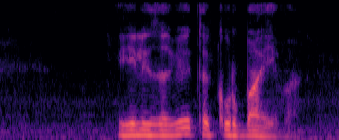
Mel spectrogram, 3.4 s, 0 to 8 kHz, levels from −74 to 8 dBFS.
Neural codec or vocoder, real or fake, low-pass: codec, 24 kHz, 6 kbps, HILCodec; fake; 7.2 kHz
